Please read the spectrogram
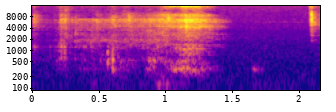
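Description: Near silence: room tone, with a faint soft hiss for the first second and a half.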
